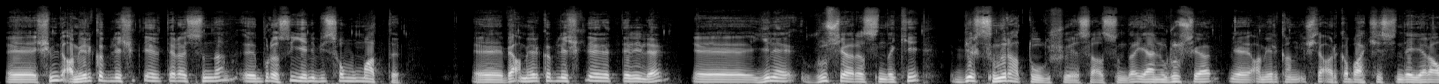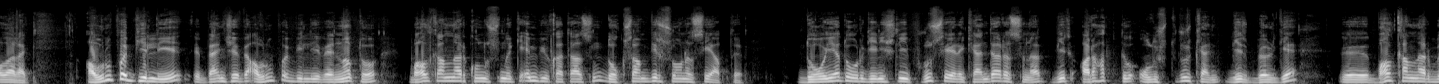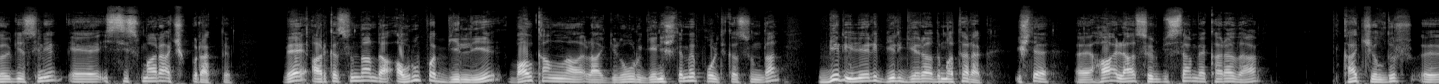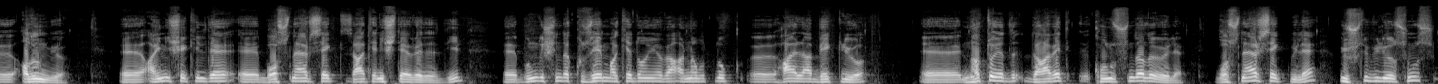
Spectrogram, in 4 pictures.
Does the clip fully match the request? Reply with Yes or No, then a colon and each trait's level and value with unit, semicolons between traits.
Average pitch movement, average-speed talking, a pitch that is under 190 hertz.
Yes: average, 4.9 semitones; average, 125 wpm; low, 135 Hz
